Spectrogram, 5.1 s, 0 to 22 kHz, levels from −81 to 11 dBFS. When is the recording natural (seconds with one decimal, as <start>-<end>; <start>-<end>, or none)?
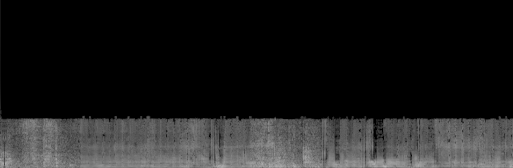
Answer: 0.0-0.8; 2.5-3.2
